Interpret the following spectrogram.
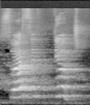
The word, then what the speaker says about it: स्वस्त्युच: स्वस्त्युच, स्वस्त्युच, आधा यू और चा है, फिर स्वस्त्युच छलद विमल बोध सुधाप्लवाय।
